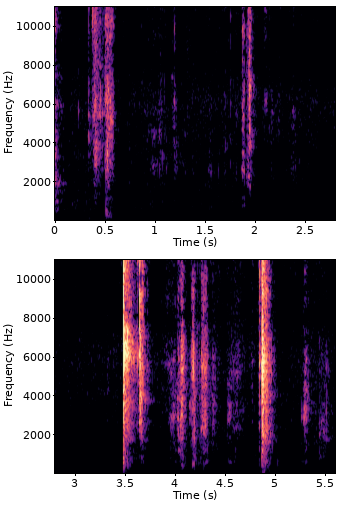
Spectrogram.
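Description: Scissors cut through leather cord for a fossil pendant necklace in a few crisp, close snips, a light one early and a sharper cluster later, alone in a quiet room.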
